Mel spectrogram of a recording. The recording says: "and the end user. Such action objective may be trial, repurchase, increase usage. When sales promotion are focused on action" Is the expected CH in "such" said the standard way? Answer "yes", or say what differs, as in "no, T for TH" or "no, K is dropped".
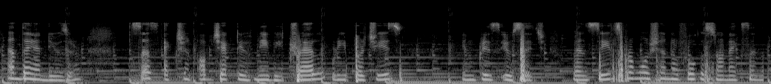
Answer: no, S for CH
